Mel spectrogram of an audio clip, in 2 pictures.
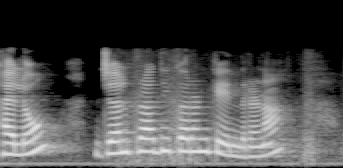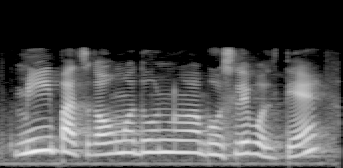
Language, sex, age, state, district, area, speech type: Marathi, female, 30-45, Maharashtra, Kolhapur, urban, spontaneous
